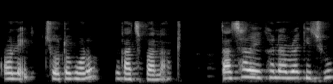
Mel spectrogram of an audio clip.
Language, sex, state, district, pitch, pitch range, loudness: Bengali, female, West Bengal, Malda, 290 Hz, 260-315 Hz, -19 LUFS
